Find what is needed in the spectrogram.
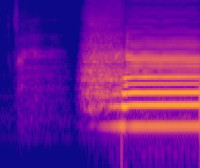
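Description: Alto saxophone playing one held low D with the octave key unpressed, blown with low-register breath energy. The note starts airy and breathy a little under a second in, firms into a clear steady tone, and stops right at the end.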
